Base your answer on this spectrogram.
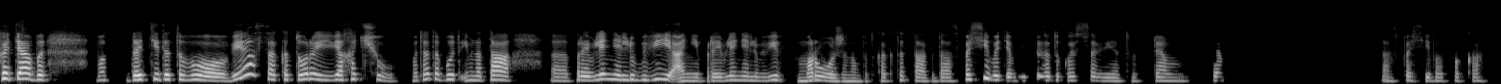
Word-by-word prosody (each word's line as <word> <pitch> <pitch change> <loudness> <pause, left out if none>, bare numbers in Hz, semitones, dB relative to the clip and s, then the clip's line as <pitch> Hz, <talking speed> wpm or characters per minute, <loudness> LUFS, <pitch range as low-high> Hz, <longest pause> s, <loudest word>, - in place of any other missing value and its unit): хотя 260 -1 +9
бы, 220 -1 +3 0.5
вот 200 +1 -5 0.2
дойти 220 +7 +4
до 230 -1 +5
того 210 -6 +4
веса, 435 - +3
который 225 0 +2
я 220 -1 +4
хочу. 215 -9 -5
Вот 180 - -9
это 250 +1 0
будет 230 0 -1
именно 195 +1 -4
та, 205 -2 +5 0.4
э, 170 -1 -6
проявление 215 +4 +2
любви, 215 +2 +1
а - - +4
не 165 0 -5
проявление 190 +4 -3
любви 180 +3 -4 0.2
в - - -11
мороженом. 155 -5 0
Вот, 150 +1 -18
как-то 165 +5 -10
так, 155 -4 -5
да. 160 +2 -6
Спасибо 225 - 0
тебе 175 -1 -7
за 190 0 -3
такой 185 0 -8
совет, 160 -4 -9
вот 155 - -15
прям, 160 -2 -8 0.2
я 185 - -6 1.6
Да, - - -10
спасибо, 165 +1 -10
пока. 160 0 -13
190 Hz, 155 wpm, -21 LUFS, 165-220 Hz, 1.6 s, хотя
